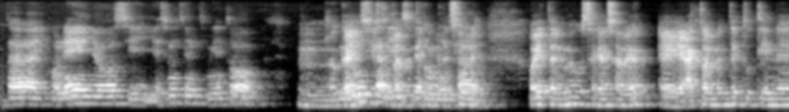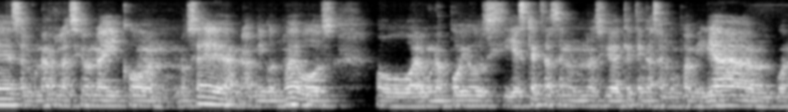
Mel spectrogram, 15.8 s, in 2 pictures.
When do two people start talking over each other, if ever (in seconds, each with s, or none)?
3.2 s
